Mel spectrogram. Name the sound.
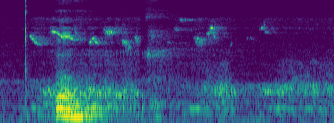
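bird singing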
